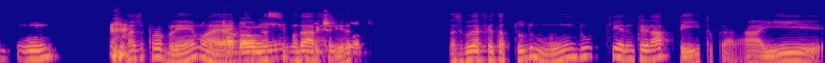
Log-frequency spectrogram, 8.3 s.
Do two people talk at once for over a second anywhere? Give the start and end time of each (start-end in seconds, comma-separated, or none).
2.1-3.6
